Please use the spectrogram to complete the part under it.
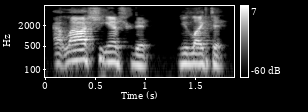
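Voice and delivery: plain reading voice

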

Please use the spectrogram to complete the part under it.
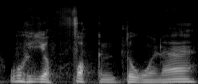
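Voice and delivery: slow, lightly put-on Italian-American mobster accent. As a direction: drawl it like a tough-guy wiseguy, half-joking. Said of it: "Just the accent".

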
